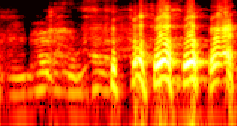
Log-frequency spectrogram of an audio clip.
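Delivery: big high laugh bursting out; loud burst of laughter. Real, not acted. Telling friends the story, bursting into loud laughter. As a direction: crack up loudly at the memory.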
